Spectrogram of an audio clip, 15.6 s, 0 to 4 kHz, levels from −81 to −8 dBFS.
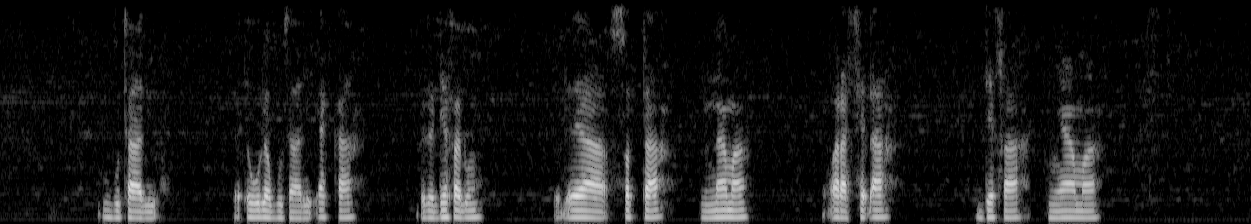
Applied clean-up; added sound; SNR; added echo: none; none; none; none.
